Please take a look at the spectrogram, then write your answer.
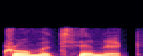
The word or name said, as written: chromatinic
